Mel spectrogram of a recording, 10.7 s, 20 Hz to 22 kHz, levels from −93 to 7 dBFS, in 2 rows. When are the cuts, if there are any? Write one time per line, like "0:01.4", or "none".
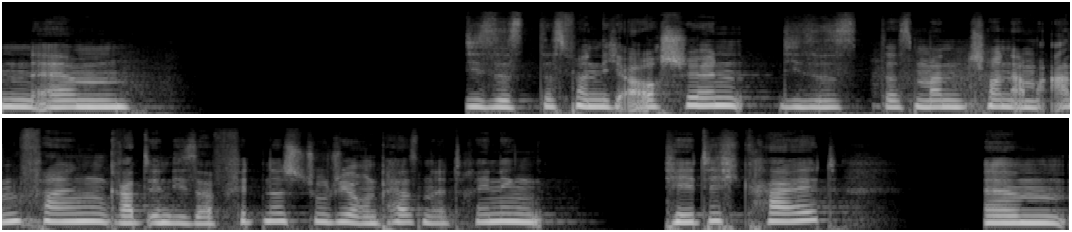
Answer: none

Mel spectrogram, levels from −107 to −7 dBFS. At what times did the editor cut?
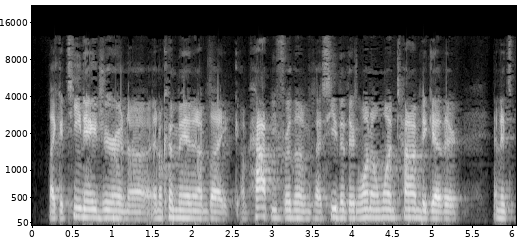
0:01.6
0:02.2
0:04.0

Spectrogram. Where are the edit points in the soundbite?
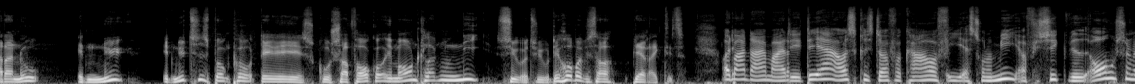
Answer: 0:07.3
0:07.9
0:09.5

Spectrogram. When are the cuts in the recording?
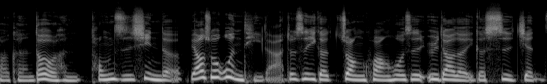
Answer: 0:01.9

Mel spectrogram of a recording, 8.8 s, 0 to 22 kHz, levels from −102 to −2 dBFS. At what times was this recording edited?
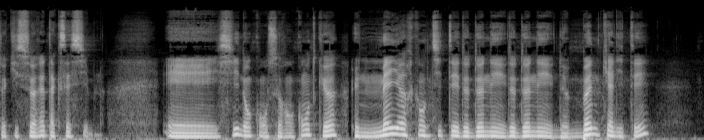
0:04.3
0:06.3

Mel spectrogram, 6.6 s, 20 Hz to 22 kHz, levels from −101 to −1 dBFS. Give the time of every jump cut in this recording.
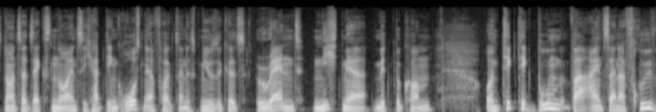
none

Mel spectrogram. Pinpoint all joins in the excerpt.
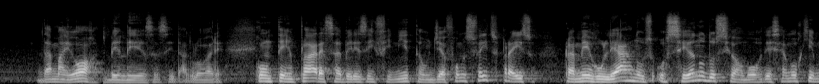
0:01.0
0:02.5

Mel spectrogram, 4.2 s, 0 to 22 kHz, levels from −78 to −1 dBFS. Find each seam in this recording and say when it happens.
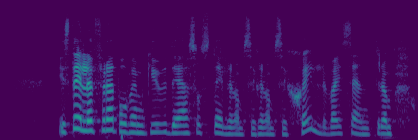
0:01.2
0:02.6

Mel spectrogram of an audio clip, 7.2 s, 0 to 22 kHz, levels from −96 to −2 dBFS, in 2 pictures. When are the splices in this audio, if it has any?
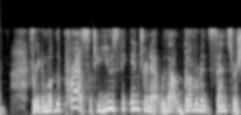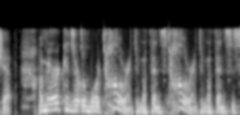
0:01.4
0:04.8
0:06.1

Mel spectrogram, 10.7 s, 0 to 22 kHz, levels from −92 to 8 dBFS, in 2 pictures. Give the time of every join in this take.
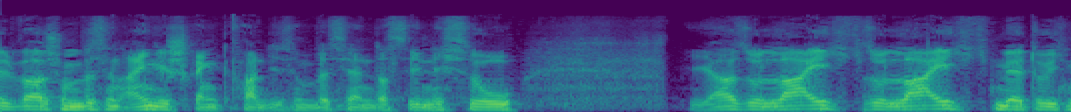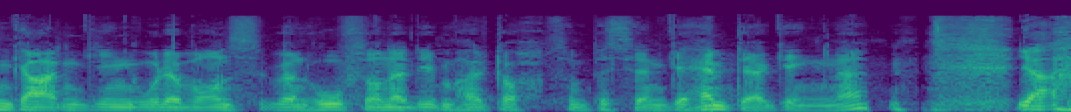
0:01.1
0:03.3
0:04.3
0:08.1

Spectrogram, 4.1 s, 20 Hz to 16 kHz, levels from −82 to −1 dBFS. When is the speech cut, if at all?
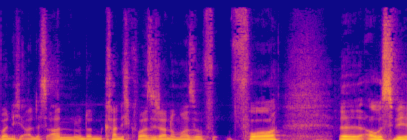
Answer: none

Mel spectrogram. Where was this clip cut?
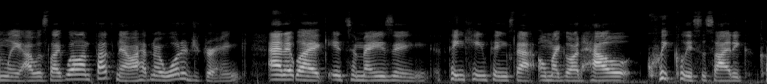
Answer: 0:02.9
0:05.1
0:06.4

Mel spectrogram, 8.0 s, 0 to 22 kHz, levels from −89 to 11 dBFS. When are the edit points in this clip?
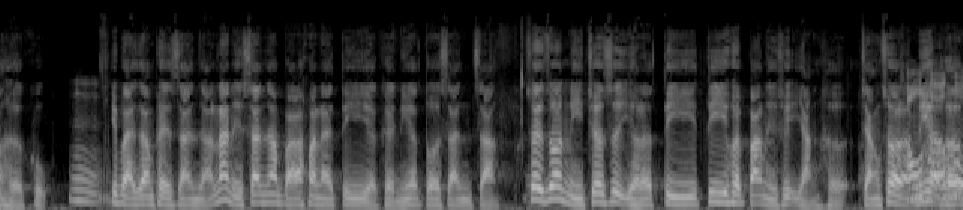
0:04.4
0:07.1

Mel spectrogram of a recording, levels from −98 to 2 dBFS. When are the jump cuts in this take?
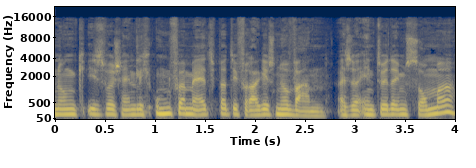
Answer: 0:02.8

